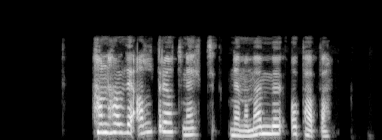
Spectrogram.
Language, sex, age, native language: Icelandic, female, 50-59, Icelandic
